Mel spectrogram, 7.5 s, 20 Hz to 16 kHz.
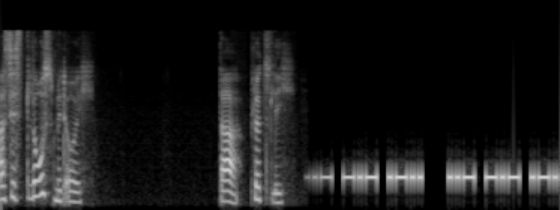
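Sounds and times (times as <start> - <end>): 
speech: 0.0 - 1.3, 2.9 - 4.0
Morse code beeps in a steady mid-pitched tone: 4.1 - 7.4.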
